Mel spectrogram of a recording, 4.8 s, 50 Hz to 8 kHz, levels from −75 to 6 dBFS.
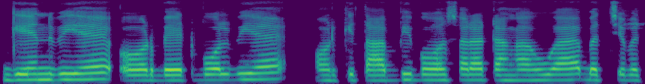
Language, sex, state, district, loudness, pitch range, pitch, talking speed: Hindi, female, Bihar, Vaishali, -17 LUFS, 185-205 Hz, 195 Hz, 235 wpm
